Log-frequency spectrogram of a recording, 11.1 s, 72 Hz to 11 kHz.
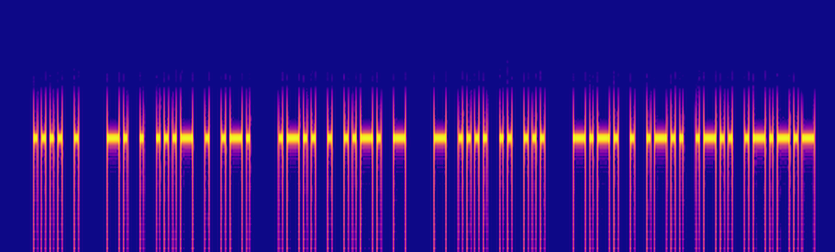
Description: Morse code, heard as a keyed tone, about 22 wpm, 700 Hz. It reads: HE NEVER LEFT THIS CELL.
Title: Sentences from Top 1100 Words 22wpm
